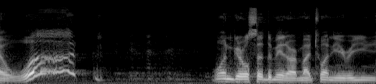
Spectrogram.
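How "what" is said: squeaky, high, disbelieving "What?"; shocked "What?". Retold or imitated. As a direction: mimic old classmates' stunned disbelief. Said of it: "look at me and say".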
